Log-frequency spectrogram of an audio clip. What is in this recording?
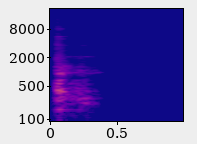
Dinner Plate Impact 2
A plate or bowl is placed on a hard surface (kitchen counter). Low-pitched.
clang, foley, kitchen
